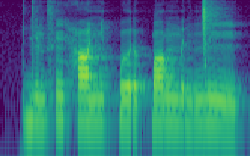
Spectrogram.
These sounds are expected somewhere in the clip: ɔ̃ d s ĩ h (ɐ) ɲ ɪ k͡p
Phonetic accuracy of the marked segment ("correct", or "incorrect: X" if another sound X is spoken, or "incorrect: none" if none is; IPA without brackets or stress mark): incorrect: ɑ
